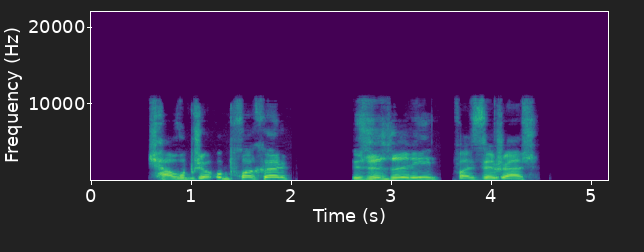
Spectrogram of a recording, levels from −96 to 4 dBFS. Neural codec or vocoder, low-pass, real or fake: codec, 44.1 kHz, 7.8 kbps, DAC; 10.8 kHz; fake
